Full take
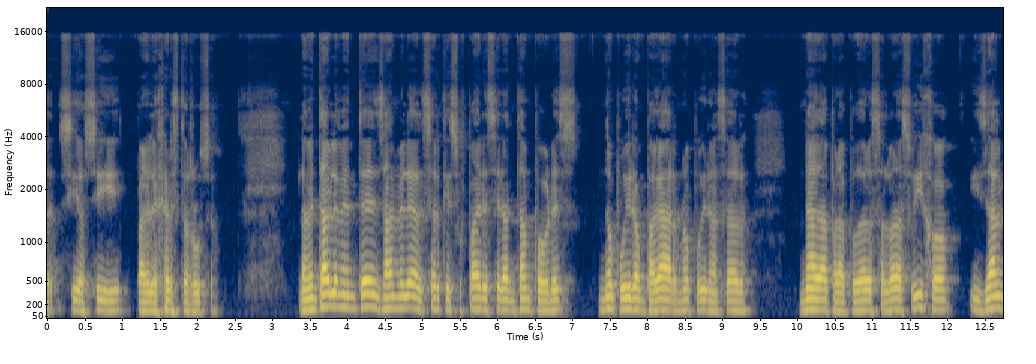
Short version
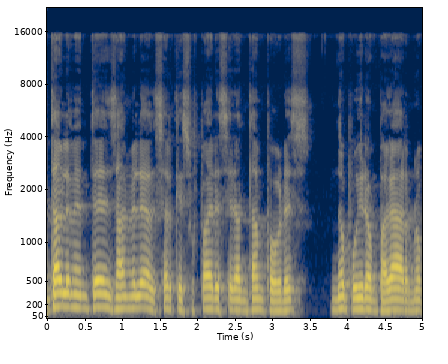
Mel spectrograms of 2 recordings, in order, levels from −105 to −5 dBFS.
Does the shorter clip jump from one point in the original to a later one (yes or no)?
no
